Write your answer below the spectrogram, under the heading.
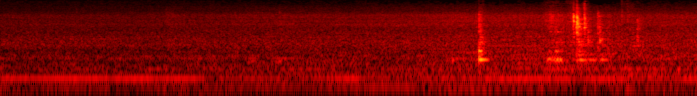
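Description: A steel automatic transmission pan breaks free of its gasket seal as it is pulled down. There is a sharp knock about five seconds in, followed by a few quick metallic clinks, over a steady low hum.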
